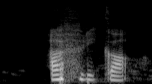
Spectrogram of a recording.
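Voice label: "Africa", Japanese, female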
